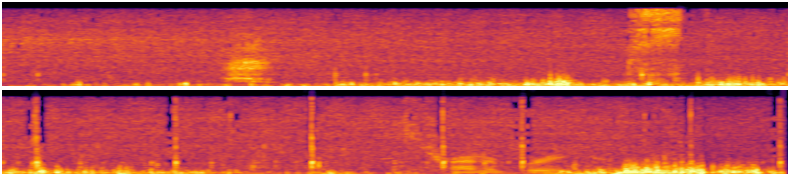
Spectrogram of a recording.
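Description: Wood chips rustle and crunch as a baby grabs at them.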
